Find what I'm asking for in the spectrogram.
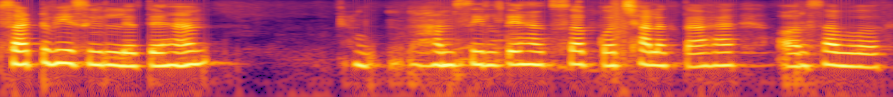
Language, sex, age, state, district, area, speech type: Urdu, female, 18-30, Bihar, Khagaria, rural, spontaneous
